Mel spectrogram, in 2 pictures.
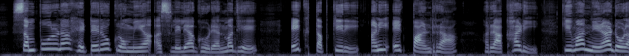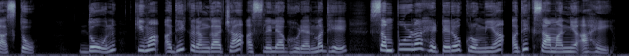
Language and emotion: Marathi, neutral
